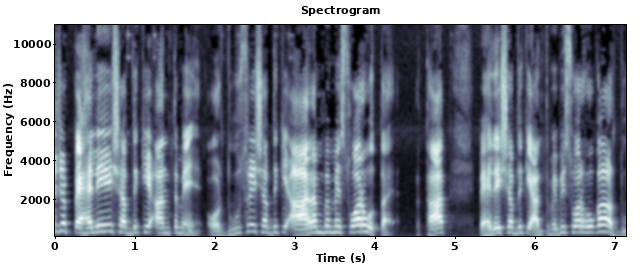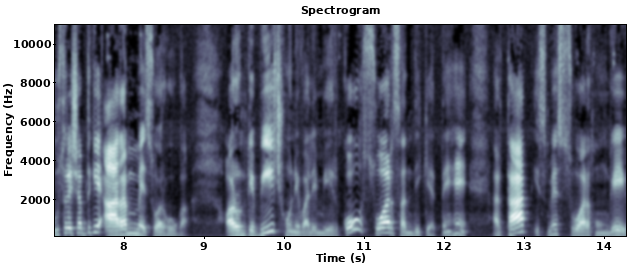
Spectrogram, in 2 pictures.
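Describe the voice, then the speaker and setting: A woman teaching a grammar lesson to children, explaining rules step by step and stressing each example. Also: a little high. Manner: lively, sing-song explaining with stressed examples.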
